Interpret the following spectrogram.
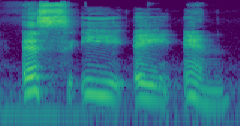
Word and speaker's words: Sean: S-E-A-N, like jeans, but Sean, but Sean, S-E-A-N.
